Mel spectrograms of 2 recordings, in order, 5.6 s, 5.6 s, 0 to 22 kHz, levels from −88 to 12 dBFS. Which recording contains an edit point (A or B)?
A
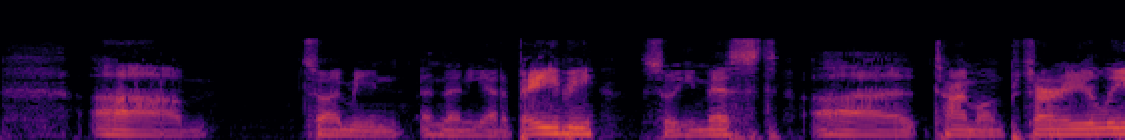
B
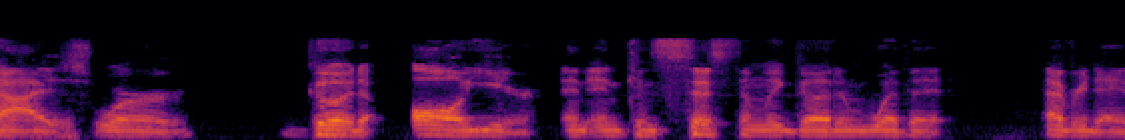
A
